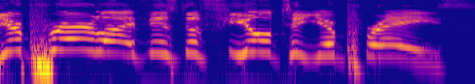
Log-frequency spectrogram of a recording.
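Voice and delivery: high, fired-up, excited preaching shout. Telling listeners that prayer life is the fuel, excited yelling. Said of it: "And I know I'm yelling".

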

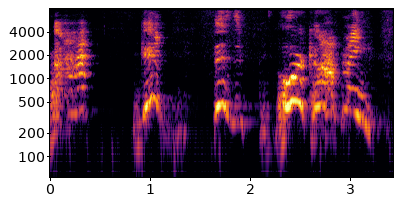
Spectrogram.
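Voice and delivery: very high, slow, drawn-out goblin shriek. Voicing a grappled goblin pinned by an orc: goblin screaming. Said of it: "He starts screaming".

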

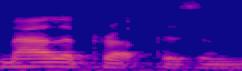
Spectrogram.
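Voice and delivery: British accent on the word.

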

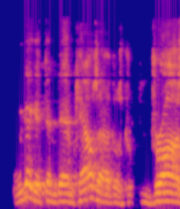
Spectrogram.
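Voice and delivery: normal talking voice

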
